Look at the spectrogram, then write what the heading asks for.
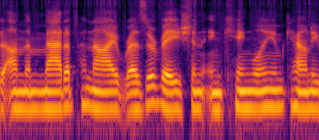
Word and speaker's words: Mattaponi: Mattaponi? Yes, Mattaponi. Okay, because when I first arrived in Virginia, I wanted to say Mattapony, like horse, right?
